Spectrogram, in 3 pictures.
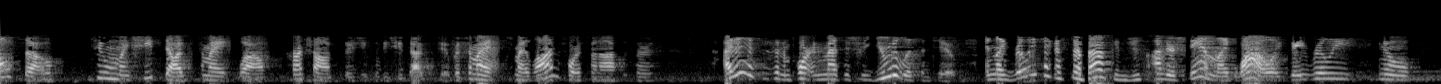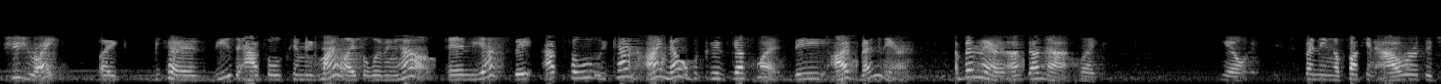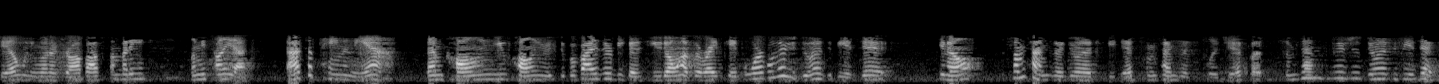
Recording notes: The audio isn't wonderful in this episode... Its one done in my car- sorry!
